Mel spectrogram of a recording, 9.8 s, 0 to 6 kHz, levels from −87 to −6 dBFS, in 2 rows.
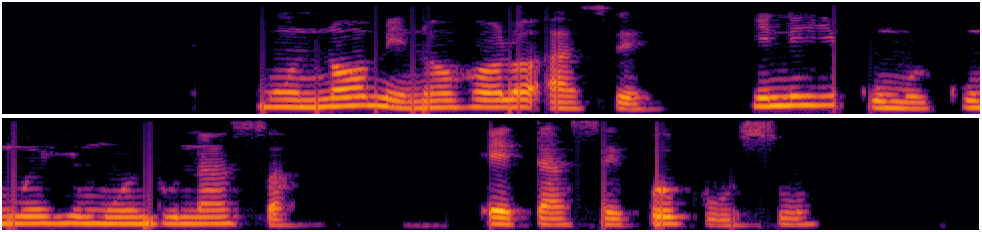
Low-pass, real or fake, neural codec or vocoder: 5.4 kHz; real; none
